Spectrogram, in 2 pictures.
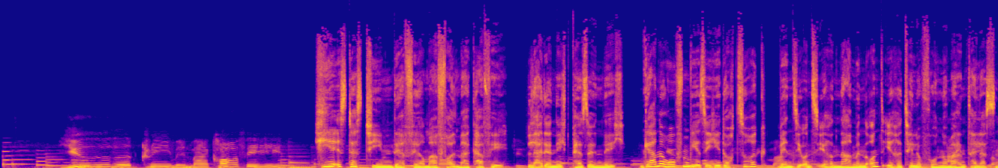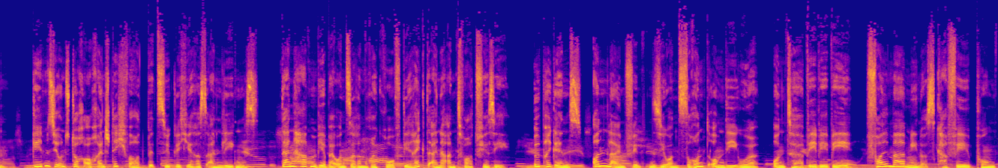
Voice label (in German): Kaffee Telefonansage; Vollmer; 1a-telefonansagen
